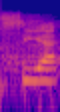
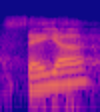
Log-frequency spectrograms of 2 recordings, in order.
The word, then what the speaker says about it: Seiya: So I just got an update from a very studious Twitter follower that said it's pronounced Seiya, and it's from a Japanese anime that was broadcast in Mexico a long time ago.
